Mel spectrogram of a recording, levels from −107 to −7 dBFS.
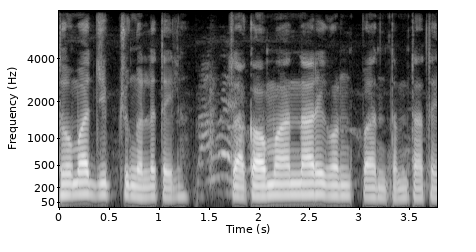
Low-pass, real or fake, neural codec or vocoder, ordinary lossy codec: none; real; none; none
